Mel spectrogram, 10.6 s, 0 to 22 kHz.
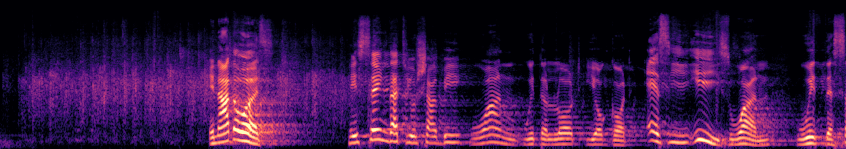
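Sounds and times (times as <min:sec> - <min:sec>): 
congregation clapping hands: 0:00.0 - 0:05.1
speech: 0:02.6 - 0:03.5, 0:04.4 - 0:10.5.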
